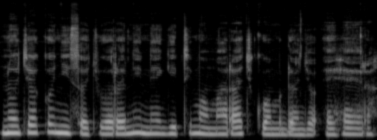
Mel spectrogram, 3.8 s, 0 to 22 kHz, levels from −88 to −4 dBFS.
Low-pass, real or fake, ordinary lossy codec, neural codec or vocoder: none; real; none; none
